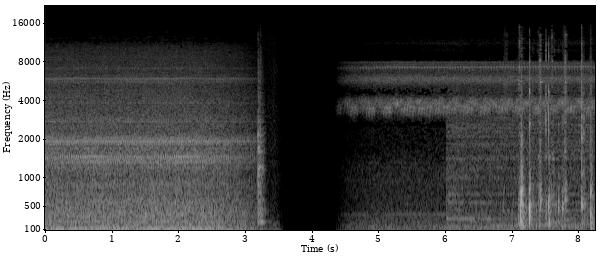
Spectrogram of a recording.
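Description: A steady mechanical hum that stops abruptly with a click about three seconds in, followed by a second of silence. Then comes a steady, high insect-like chirring, with a quick run of plastic clicks near the end as a pump nozzle is hooked back into a model fuel dispenser.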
